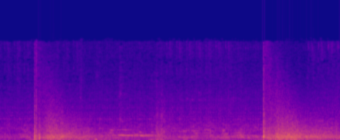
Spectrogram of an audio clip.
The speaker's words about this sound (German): Es hat eigentlich veritable Strassenschlachten gegeben. Jugendliche, vermummte Jugendliche, wie du gesagt hast, die mit Feuerwerkskörpern und Böller auf die Polizei los sind. Die Polizei, die Wasserwerfer eingesetzt hat.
